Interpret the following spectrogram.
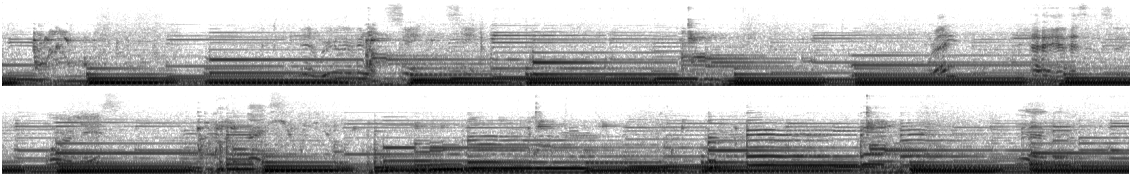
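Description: Electric guitars playing a slow chord progression of a song, each chord held about a second, with a low bass line under higher picked notes.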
